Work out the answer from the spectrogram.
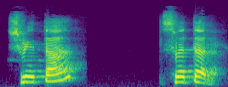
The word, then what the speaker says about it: श्वेताश्वतर: श्वेता स्वतर। प्रभु जी ठीक है प्रोनाउंस?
